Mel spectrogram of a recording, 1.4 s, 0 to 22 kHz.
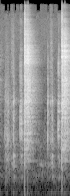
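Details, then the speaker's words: NuTone IK15 intercom talk switch after cleaning out the gummy sticking with spray cleaner and reassembling: crisp, sharp, solid snaps as the button springs back to its upper off position. Normal switch return. "hear that that's a snap of success it's the snapping noise that the button makes when it returns solidly to its upper off position"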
